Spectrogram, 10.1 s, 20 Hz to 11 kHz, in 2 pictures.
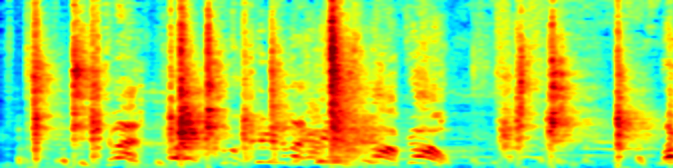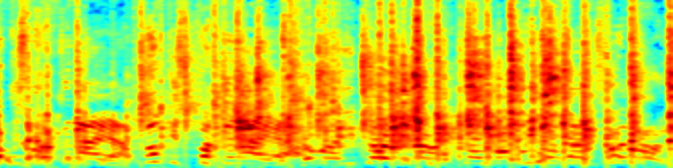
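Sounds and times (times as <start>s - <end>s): men yelling: 0.7s - 10.0s.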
